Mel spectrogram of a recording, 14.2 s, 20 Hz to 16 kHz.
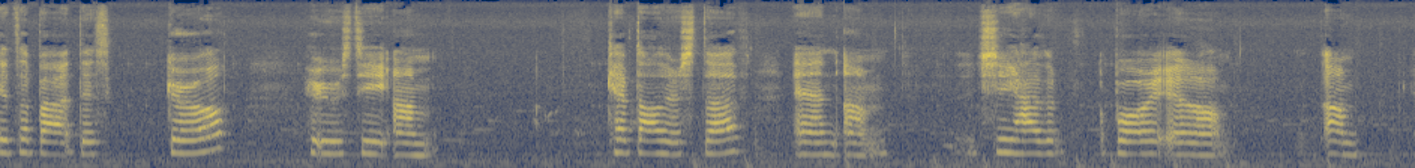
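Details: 17-year-old girl with aphasia in conversation with a therapist during communication-based speech therapy; aphasia.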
